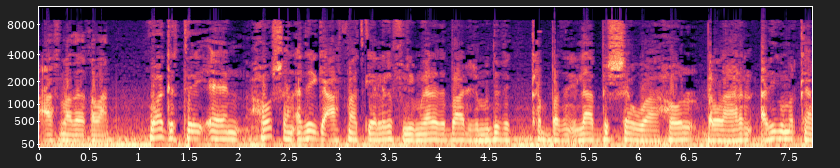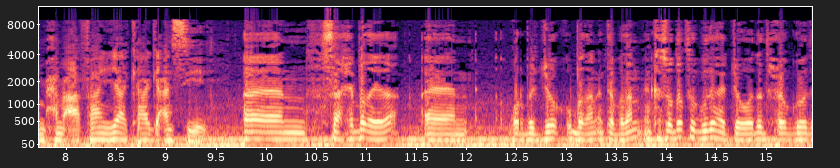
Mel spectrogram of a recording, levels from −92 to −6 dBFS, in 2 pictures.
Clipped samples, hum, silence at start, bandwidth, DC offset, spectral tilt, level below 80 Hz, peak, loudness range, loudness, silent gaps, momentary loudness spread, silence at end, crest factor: 0.7%; none; 0 s; 9.4 kHz; under 0.1%; -5.5 dB/octave; -16 dBFS; 0 dBFS; 1 LU; -10 LUFS; none; 4 LU; 0 s; 8 dB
